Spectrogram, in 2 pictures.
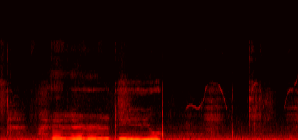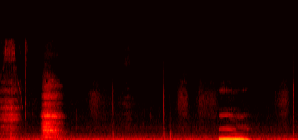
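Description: A young woman hums a few drawn-out notes close by.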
